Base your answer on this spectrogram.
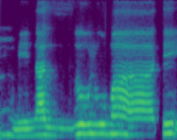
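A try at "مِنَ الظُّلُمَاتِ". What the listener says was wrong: Minal tu tebal sikit. Minal zuluma. Minal zuluma. Ujung lidah keluar.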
